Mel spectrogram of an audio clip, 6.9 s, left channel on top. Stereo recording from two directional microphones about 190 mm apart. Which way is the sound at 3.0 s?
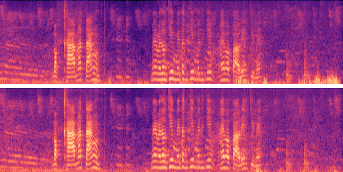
5° right (ahead or behind).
